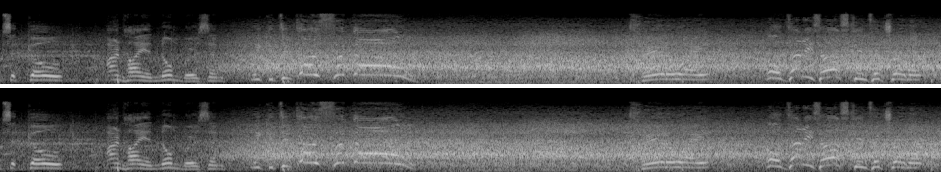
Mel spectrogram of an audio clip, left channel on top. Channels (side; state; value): both; normal; correlation 0.55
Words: at goal aren't high in numbers, and we could do... Goes for goal! Cleared away. Oh, that is asking for trouble.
